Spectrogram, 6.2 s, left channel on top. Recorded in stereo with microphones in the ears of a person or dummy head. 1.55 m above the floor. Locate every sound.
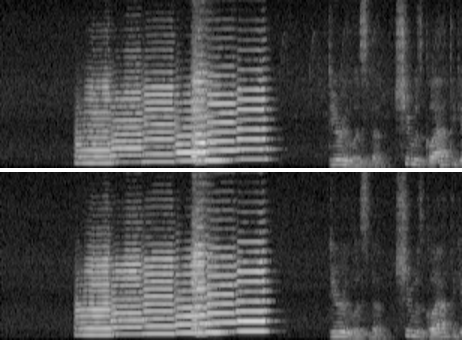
1.0 s a trumpet: 10° right (ahead or behind), 0.6 m
2.5 s a violin: 15° left (ahead or behind), 0.6 m
4.4 s a woman speaking: 80° left, 1.0 m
